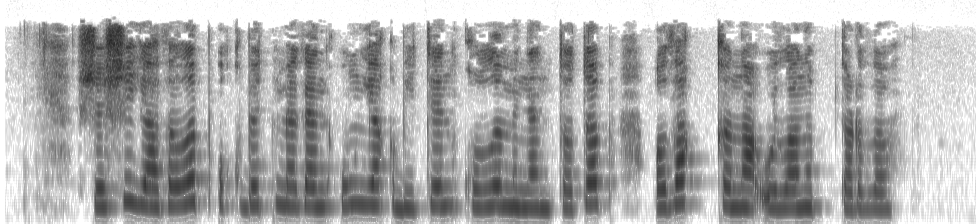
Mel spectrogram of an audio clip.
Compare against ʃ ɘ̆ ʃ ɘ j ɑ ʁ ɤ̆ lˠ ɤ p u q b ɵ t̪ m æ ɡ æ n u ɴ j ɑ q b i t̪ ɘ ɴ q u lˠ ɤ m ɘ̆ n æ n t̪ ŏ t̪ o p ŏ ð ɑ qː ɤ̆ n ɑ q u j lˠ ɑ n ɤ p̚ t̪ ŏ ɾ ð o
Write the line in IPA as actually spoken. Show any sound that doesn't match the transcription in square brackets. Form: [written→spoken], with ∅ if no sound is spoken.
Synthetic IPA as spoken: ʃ ɘ̆ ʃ ɘ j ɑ [ʁ→ð] ɤ̆ lˠ ɤ p u q b ɵ t̪ m æ ɡ æ n u ɴ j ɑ q b i t̪ ɘ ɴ q u lˠ ɤ m ɘ̆ n æ n t̪ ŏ t̪ o p ŏ ð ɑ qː ɤ̆ n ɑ [q→ʔ] u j lˠ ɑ n ɤ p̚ t̪ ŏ ɾ ð o

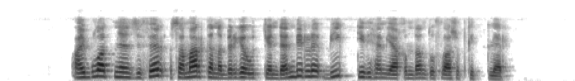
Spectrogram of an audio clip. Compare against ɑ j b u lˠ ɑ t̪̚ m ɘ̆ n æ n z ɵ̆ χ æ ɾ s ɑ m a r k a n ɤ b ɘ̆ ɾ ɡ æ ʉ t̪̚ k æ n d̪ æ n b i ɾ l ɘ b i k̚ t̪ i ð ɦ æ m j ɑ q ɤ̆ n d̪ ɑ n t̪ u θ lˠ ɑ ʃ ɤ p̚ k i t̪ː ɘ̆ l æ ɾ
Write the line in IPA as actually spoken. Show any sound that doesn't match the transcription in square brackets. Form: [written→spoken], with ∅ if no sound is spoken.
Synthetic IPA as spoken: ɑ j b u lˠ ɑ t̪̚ m ɘ̆ n æ n z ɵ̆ [χ→f] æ ɾ s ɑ m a r k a n ɤ b ɘ̆ ɾ ɡ æ ʉ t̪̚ k æ n d̪ æ n b i ɾ l ɘ b i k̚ t̪ i ð ɦ æ m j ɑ q ɤ̆ n d̪ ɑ n t̪ u θ lˠ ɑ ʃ ɤ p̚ k i t̪ː ɘ̆ l æ ɾ

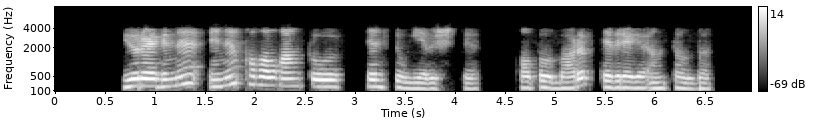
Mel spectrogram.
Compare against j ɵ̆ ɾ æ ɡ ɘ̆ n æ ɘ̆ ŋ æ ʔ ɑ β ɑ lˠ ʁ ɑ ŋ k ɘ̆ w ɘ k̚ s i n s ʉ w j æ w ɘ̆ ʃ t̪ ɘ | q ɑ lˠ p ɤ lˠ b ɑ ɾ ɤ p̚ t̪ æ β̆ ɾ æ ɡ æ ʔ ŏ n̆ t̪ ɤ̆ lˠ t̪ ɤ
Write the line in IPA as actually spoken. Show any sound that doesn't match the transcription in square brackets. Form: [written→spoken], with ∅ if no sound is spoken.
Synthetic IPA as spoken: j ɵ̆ ɾ æ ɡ ɘ̆ n æ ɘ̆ [ŋ→n] æ [ʔ→q] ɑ β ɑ lˠ ʁ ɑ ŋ k ɘ̆ w ɘ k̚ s [i→æ] n s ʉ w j æ [w→β] ɘ̆ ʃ t̪ ɘ | q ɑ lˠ p ɤ lˠ b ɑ ɾ ɤ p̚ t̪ æ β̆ ɾ æ ɡ æ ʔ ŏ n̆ t̪ ɤ̆ lˠ [t̪→d̪] ɤ

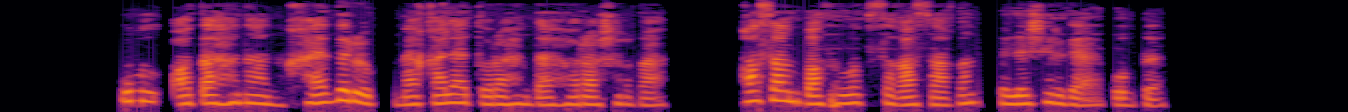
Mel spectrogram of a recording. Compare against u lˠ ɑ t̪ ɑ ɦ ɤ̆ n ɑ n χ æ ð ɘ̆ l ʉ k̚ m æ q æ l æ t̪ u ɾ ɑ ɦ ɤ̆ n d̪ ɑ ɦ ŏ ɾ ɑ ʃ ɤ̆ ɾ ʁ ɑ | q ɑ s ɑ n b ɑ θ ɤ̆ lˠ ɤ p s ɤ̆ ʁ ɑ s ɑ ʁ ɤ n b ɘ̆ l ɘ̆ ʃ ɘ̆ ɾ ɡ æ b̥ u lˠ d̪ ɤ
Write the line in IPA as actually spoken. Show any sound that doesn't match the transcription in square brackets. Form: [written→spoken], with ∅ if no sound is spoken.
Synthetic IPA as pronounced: u lˠ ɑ t̪ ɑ ɦ ɤ̆ n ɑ n χ æ ð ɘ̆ [l→ɾ] ʉ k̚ m æ q æ l æ t̪ u ɾ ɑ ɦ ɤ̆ n d̪ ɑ ɦ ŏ ɾ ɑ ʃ ɤ̆ ɾ ʁ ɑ | q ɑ s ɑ n b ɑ θ ɤ̆ lˠ ɤ p s ɤ̆ ʁ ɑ s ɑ ʁ ɤ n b ɘ̆ l ɘ̆ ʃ ɘ̆ ɾ ɡ æ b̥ u lˠ d̪ ɤ

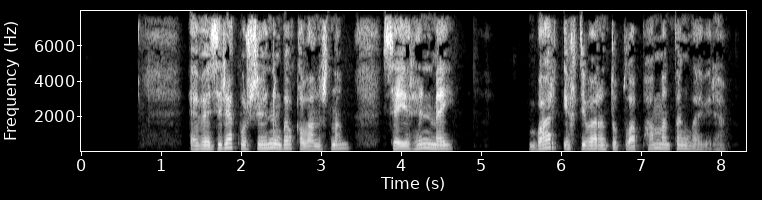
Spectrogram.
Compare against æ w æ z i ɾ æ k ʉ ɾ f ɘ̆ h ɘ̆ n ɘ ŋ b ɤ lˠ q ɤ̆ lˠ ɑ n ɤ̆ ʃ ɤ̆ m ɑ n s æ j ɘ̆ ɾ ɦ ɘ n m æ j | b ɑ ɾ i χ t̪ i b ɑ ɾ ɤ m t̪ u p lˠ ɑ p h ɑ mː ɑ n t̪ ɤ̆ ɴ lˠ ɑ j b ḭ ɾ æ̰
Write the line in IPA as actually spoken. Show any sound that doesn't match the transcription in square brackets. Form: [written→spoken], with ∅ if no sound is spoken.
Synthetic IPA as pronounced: æ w æ z i ɾ æ k ʉ ɾ [f→ʃ] ɘ̆ h ɘ̆ n ɘ ŋ b ɤ lˠ q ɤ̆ lˠ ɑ n ɤ̆ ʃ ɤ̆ [m→n] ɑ n s æ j ɘ̆ ɾ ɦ ɘ n m æ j | b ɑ ɾ i χ t̪ i [b→β] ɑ ɾ ɤ [m→n] t̪ u p lˠ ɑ p h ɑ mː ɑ n t̪ ɤ̆ ɴ lˠ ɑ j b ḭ ɾ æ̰

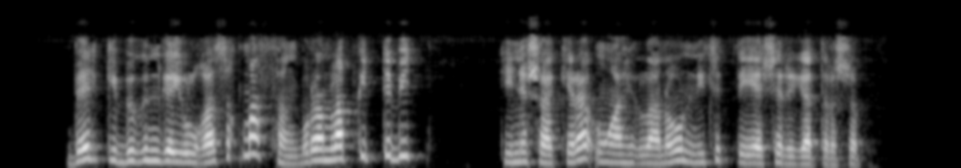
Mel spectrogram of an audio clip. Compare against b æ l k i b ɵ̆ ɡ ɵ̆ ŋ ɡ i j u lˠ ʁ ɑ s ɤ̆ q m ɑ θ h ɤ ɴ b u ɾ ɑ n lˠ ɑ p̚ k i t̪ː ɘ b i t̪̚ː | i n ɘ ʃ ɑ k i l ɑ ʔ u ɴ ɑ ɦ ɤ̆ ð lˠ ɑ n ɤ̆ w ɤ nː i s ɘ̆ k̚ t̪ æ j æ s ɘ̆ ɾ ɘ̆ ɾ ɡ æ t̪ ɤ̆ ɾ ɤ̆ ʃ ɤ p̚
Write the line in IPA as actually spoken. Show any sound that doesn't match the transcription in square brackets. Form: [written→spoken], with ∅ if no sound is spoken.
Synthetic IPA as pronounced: b æ l k i b ɵ̆ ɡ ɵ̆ ŋ ɡ [i→æ] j u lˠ ʁ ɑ s ɤ̆ q m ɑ θ h ɤ ɴ b u ɾ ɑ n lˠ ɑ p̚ k i t̪ː ɘ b i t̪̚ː | i n ɘ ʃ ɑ k i [l→ɾ] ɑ ʔ u ɴ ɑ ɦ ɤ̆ ð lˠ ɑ n ɤ̆ w ɤ nː i s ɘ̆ k̚ t̪ æ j æ [s→ʃ] ɘ̆ ɾ ɘ̆ ɾ ɡ æ t̪ ɤ̆ ɾ ɤ̆ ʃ ɤ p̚

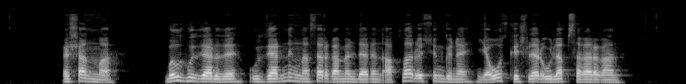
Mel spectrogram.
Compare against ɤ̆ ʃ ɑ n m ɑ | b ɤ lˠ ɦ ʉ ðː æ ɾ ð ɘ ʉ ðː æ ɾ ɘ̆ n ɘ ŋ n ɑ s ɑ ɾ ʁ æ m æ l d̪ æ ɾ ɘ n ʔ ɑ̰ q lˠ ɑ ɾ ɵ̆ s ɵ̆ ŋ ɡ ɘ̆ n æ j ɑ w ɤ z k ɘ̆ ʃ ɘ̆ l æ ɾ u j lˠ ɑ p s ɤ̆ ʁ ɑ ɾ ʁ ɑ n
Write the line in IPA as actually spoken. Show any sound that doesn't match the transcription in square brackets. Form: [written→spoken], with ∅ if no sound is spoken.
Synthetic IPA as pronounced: ɤ̆ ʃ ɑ n m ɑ | b ɤ lˠ ɦ ʉ ðː æ ɾ ð ɘ ʉ ðː æ ɾ ɘ̆ n ɘ ŋ n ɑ s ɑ ɾ ʁ æ m æ l d̪ æ ɾ ɘ n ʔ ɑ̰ q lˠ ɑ ɾ ɵ̆ s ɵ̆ ŋ ɡ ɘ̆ n æ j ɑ w ɤ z k ɘ̆ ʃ ɘ̆ l æ ɾ u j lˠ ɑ p s ɤ̆ ʁ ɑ ɾ ʁ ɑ n

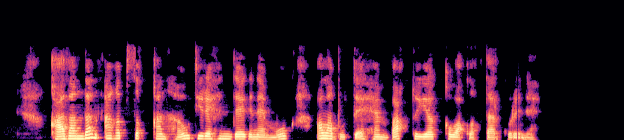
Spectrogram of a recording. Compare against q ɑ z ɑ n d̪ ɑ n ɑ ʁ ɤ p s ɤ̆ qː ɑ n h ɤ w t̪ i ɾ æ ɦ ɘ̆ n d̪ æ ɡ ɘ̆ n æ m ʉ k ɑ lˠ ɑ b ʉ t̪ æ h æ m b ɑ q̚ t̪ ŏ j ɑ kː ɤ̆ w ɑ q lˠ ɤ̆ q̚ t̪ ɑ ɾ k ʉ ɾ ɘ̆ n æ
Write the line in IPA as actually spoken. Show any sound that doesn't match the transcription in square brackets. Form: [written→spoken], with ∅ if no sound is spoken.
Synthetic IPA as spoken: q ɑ [z→ð] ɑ n d̪ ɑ n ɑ ʁ ɤ p s ɤ̆ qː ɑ n h ɤ w t̪ i ɾ æ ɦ ɘ̆ n d̪ æ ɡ ɘ̆ n æ m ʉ k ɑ lˠ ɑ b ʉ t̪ æ h æ m b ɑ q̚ t̪ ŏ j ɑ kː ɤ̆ w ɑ q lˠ ɤ̆ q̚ t̪ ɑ ɾ k ʉ ɾ ɘ̆ n æ

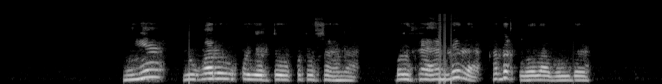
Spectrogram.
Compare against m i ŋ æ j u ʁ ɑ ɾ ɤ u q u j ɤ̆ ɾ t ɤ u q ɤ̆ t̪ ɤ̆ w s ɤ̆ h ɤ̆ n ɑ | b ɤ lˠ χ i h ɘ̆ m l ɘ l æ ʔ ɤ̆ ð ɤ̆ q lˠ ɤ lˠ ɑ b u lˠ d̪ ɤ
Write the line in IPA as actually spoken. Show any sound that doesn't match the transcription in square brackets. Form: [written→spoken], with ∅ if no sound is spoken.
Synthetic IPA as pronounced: m i ŋ æ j u ʁ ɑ ɾ ɤ u q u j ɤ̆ ɾ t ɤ u q ɤ̆ t̪ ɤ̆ w s ɤ̆ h ɤ̆ n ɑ | b ɤ lˠ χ [i→æ] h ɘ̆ m l ɘ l æ [ʔ→q] ɤ̆ ð ɤ̆ q lˠ ɤ lˠ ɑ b u lˠ d̪ ɤ

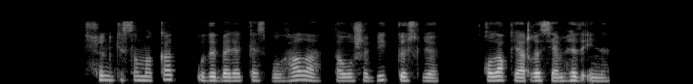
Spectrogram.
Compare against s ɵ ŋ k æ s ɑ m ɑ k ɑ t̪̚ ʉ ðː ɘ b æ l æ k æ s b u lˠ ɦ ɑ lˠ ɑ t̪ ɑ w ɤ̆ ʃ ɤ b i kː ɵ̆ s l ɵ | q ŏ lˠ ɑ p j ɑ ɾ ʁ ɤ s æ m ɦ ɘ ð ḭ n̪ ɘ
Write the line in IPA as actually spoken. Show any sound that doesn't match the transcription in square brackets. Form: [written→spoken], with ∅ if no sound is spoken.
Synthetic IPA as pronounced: s ɵ ŋ k [æ→i] s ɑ m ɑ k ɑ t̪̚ ʉ [ðː→ð] ɘ b æ l æ k æ s b u lˠ ɦ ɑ lˠ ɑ t̪ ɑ w ɤ̆ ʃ ɤ b i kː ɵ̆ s l ɵ | q ŏ lˠ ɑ [p→q] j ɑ ɾ ʁ ɤ s æ m ɦ ɘ ð ḭ n̪ ɘ

